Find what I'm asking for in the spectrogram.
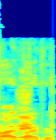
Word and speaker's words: Pied Piper: Her parents had a press conference stating that her daughter is trapped in a sex cult by none other than the Pod Piper, or the Pied Piper, whatever he calls himself, R. Kelly. – The Pied Piper. – Pied Piper was right. You said it right.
